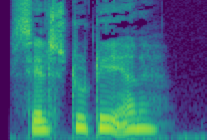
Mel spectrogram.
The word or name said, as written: selvstuderende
